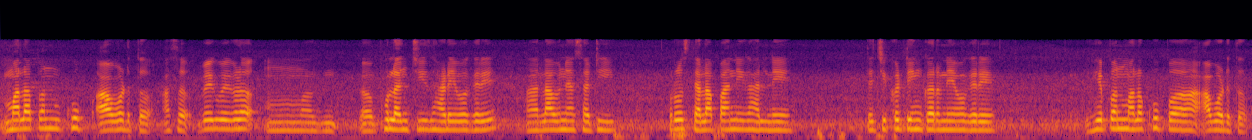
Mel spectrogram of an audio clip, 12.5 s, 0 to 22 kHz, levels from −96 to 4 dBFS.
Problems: constant background noise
